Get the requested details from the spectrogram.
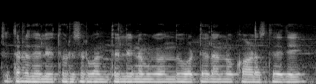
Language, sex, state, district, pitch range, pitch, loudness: Kannada, male, Karnataka, Bidar, 120-125 Hz, 120 Hz, -15 LUFS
